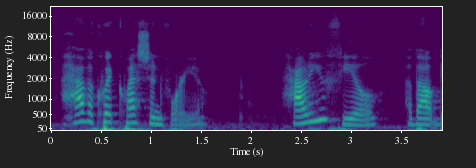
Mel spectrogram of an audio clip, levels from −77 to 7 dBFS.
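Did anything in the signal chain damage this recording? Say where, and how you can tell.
No, nothing along the signal chain audibly damaged this speech recording, and it shows no sign of trouble at any stage from capture to playback.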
